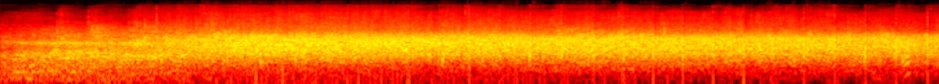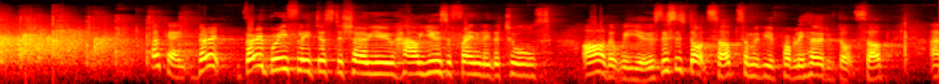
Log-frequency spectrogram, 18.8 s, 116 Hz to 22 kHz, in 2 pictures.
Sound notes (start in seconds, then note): 2.6 applause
